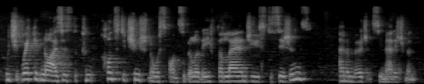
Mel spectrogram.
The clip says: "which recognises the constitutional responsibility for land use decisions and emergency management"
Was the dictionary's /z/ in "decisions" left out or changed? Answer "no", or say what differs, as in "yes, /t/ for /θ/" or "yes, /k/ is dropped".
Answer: no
